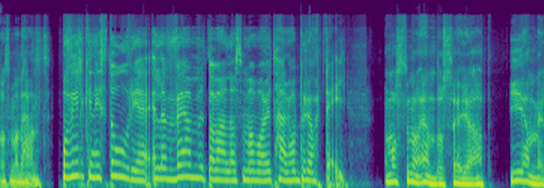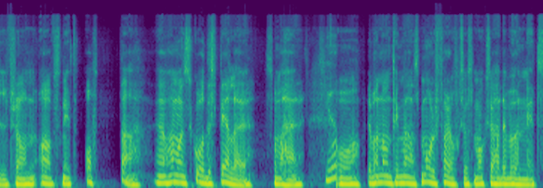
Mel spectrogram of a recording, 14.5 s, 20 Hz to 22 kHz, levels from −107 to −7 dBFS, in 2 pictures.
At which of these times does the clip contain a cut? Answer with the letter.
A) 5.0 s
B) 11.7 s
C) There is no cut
B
